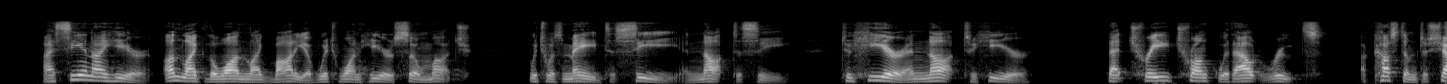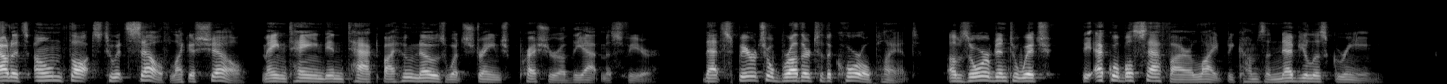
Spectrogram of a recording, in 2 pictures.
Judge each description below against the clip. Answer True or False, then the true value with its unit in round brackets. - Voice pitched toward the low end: False (145 Hz)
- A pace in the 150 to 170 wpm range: True (155 wpm)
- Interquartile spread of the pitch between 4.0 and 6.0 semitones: True (5.6 semitones)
